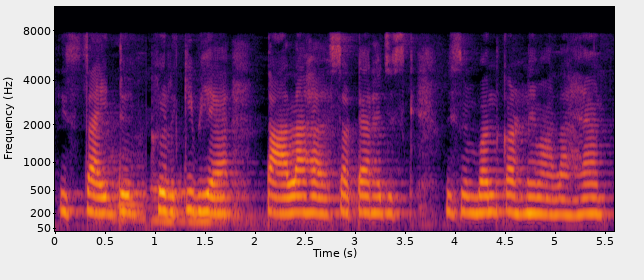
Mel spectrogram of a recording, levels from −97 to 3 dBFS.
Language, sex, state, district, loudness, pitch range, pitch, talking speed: Hindi, female, Chhattisgarh, Bilaspur, -25 LUFS, 200-215 Hz, 210 Hz, 160 wpm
